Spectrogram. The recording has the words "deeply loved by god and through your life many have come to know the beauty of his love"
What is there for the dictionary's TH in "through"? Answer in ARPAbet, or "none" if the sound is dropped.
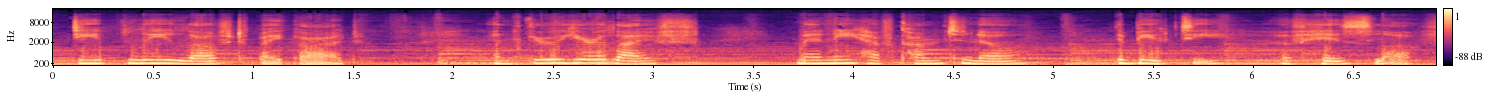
TH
